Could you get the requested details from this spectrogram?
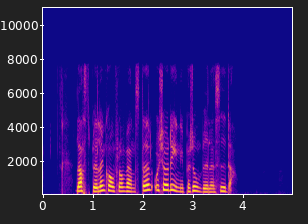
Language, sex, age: Swedish, female, 21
